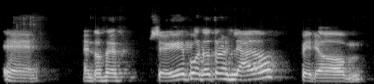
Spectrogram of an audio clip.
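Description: An Argentine woman with a bright, slightly low voice. She talks as a psychologist guest on a casual interview. Her explanations are thoughtful and often restart mid-phrase. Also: expressive, slow pace. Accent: Argentine Spanish.

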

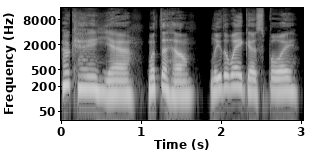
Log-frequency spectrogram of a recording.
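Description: A man's voice: on the high side, unhurried, no echo, clean studio sound, natural voice. A man voicing a sassy, impatient young woman in an audio story, with sarcastic, casual delivery.

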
